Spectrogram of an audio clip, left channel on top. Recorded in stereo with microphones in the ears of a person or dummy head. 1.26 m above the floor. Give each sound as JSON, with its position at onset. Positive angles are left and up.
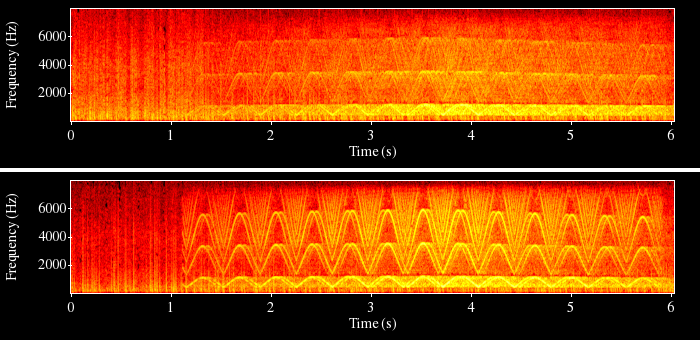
{"t": 1.1, "sound": "a siren", "side_deg": -45, "distance_m": 2.5}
